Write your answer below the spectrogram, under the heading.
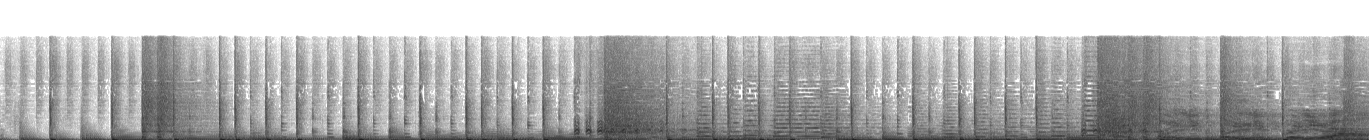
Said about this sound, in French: Pour finir, je vous propose d'écouter la chanson de ce nouveau dessin animé. Elle vous, elle, vous allez voir, là, cette chanson, elle est géniale.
